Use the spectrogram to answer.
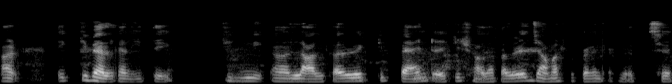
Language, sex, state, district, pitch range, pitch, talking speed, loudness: Bengali, male, West Bengal, Kolkata, 135-160 Hz, 145 Hz, 180 wpm, -26 LUFS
